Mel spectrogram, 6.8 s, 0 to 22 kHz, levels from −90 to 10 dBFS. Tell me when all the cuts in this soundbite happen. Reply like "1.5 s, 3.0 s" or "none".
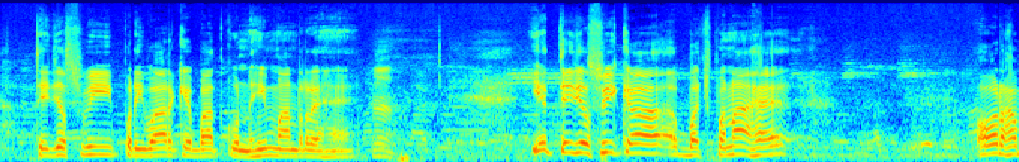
none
